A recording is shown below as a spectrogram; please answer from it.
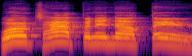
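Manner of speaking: mock angry yell, high-pitched and loud.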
